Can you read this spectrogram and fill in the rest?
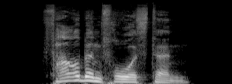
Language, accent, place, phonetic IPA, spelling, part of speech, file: German, Germany, Berlin, [ˈfaʁbn̩ˌfʁoːstn̩], farbenfrohsten, adjective, De-farbenfrohsten.ogg
- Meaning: 1. superlative degree of farbenfroh 2. inflection of farbenfroh: strong genitive masculine/neuter singular superlative degree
